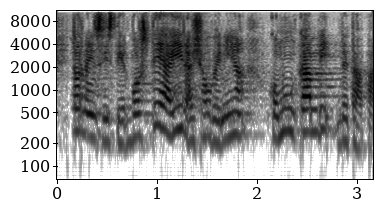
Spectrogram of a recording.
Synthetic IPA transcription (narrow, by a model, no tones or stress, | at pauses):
t̪ornejnsist̪it̪̚bo̞st̪eaiɾaʃawɣeniako̞muŋkambidet̪apa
